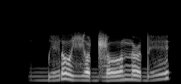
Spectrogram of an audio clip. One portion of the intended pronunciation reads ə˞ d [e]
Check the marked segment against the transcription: incorrect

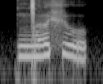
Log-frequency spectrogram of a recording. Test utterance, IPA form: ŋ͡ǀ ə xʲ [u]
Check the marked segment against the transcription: correct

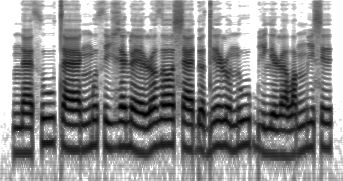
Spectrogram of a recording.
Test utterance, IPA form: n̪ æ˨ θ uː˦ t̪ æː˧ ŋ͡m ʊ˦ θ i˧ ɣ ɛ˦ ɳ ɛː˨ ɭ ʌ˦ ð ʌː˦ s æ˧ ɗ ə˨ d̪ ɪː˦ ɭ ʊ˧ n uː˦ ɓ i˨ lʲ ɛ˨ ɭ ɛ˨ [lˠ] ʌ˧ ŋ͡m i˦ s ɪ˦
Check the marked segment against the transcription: correct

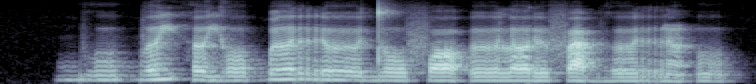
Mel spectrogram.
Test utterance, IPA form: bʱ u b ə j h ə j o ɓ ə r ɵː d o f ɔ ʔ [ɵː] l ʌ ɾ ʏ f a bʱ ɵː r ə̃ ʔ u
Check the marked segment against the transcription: correct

